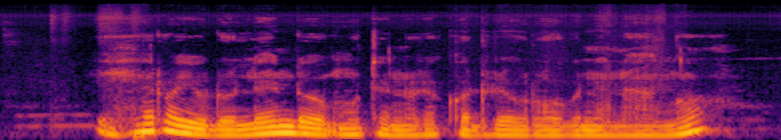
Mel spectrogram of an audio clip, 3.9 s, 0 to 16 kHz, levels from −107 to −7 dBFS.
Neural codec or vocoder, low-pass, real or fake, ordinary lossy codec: none; 14.4 kHz; real; none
